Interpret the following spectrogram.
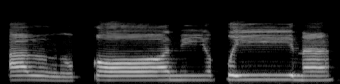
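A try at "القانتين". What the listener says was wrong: Nah, lagi ya kofnya tebalkan lagi. Al-qanitina. Nah, ketika dia sudah fathah, fathah itu kan anaknya alif nih, Umi. Berarti dia anaknya jauh, Anaknya jauh, pangkal lidah masih naik. Tapi ingat, pita suara ini tenang, tenggorokan tenang, ka, nggak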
